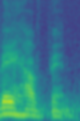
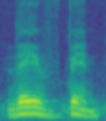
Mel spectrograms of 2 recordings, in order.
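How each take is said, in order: First: Each word is said fully and separately. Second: The words are contracted to two syllables. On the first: "Instead of saying" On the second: "That's how you pronounce it"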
